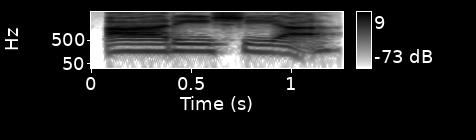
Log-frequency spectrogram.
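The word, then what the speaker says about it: アリシャ: so in Japanese, there's no L's. So I would shift it in katakana, it would be Arisha. So using an R instead.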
